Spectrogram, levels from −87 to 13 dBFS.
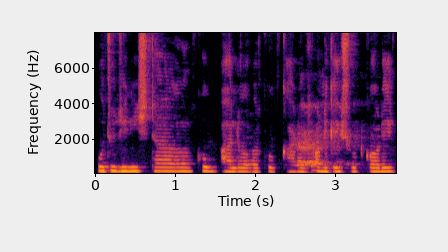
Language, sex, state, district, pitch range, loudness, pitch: Bengali, female, West Bengal, North 24 Parganas, 200-215 Hz, -17 LUFS, 205 Hz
